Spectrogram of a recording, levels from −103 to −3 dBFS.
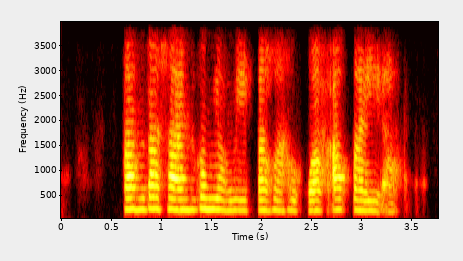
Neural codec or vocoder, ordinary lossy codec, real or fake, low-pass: codec, 16 kHz, 1 kbps, FreqCodec, smaller model; Opus, 16 kbps; fake; 3.6 kHz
